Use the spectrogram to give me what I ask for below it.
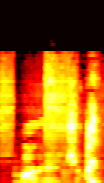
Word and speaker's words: Merhige: Today's story is actually about Paul Michael Merhige, Merhige.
